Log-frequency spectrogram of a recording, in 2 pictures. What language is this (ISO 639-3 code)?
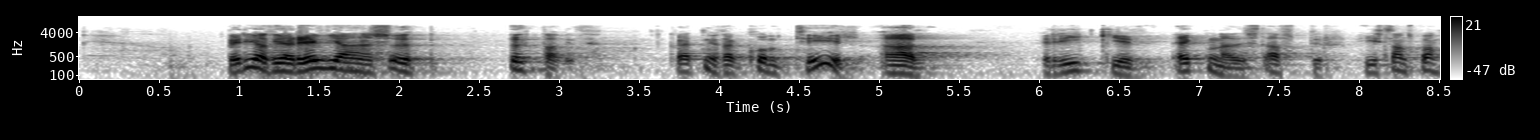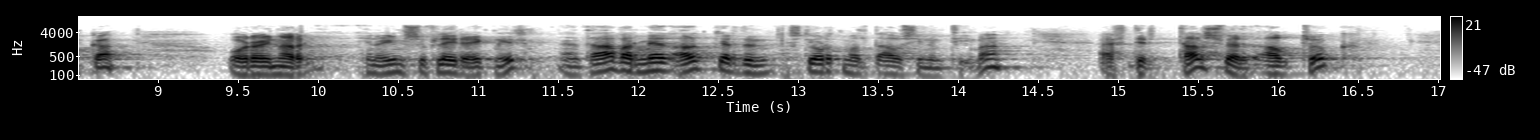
isl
